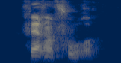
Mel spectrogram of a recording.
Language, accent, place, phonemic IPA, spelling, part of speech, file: French, France, Lyon, /fɛʁ œ̃ fuʁ/, faire un four, verb, LL-Q150 (fra)-faire un four.wav
- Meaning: to flop, to bomb, to tank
